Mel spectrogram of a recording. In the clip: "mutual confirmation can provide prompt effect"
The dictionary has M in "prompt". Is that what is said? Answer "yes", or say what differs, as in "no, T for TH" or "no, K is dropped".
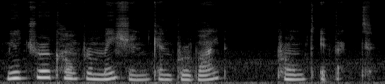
yes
